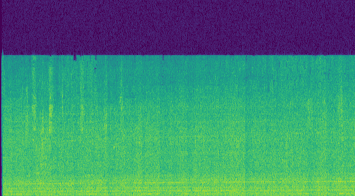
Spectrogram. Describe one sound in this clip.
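Tyres rumble on a wet road.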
